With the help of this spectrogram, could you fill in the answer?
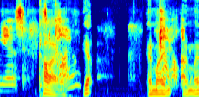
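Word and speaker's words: Cyle: try tell me what your first name is kyle yep and my my name is spelled funny it's a c-y-l-e okay and my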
